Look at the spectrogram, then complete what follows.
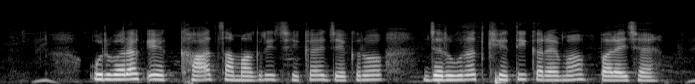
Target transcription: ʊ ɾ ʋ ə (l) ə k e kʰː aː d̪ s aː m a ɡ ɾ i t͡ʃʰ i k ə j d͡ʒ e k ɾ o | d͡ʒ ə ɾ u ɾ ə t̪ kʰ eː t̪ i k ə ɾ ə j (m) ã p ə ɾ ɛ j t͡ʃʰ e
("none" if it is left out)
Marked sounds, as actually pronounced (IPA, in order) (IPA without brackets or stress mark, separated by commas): ɾ, m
